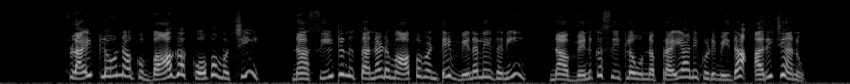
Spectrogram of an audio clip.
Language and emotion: Telugu, angry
